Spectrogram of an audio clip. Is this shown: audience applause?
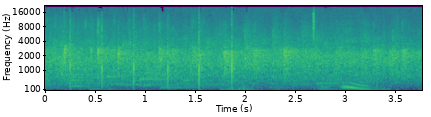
yes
